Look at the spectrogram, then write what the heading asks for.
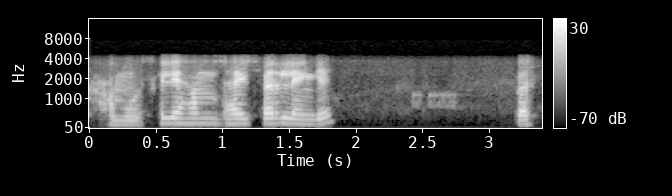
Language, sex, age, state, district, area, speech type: Hindi, male, 30-45, Uttar Pradesh, Bhadohi, rural, conversation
